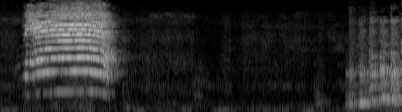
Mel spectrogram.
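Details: Barbari goat on a Sultanpur goat farm at delivery time gives one loud, strained, high quavering bleat lasting under a second, followed by silence and then a rougher, lower, noisier sound.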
